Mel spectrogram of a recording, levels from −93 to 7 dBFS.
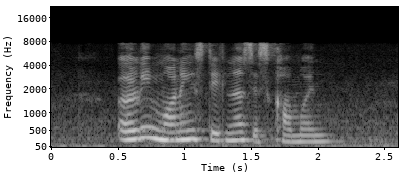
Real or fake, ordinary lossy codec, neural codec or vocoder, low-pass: fake; none; codec, 16 kHz, 4 kbps, X-Codec, HuBERT features, trained on balanced general audio; none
